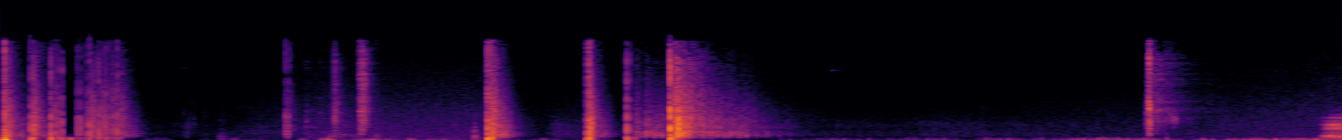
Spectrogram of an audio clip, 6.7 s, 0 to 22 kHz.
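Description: Tisas BR9 pistol firing during an endurance test, several sharp, loud shots spaced irregularly with short quiet gaps and faint handling noise between them.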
